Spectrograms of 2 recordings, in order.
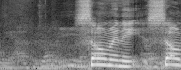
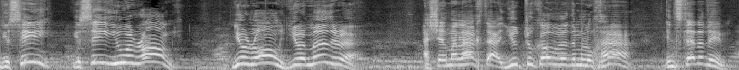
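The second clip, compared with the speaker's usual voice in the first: much higher, scornful jeering accusation; Shimei's mocking accusation; 5 semitones higher than usual. Shimei jeering at the fleeing King David, high scornful taunting. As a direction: taunt him with his guilt. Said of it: "imagine Gdol Hador saying on David".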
